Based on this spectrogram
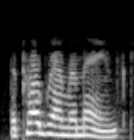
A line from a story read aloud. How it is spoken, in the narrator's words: Q interrupted coldly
